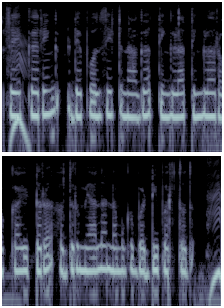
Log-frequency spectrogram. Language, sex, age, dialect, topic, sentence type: Kannada, female, 18-24, Northeastern, banking, statement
